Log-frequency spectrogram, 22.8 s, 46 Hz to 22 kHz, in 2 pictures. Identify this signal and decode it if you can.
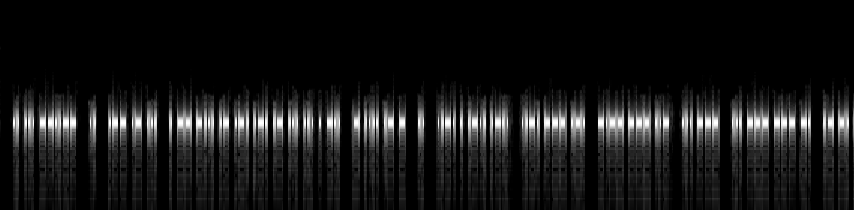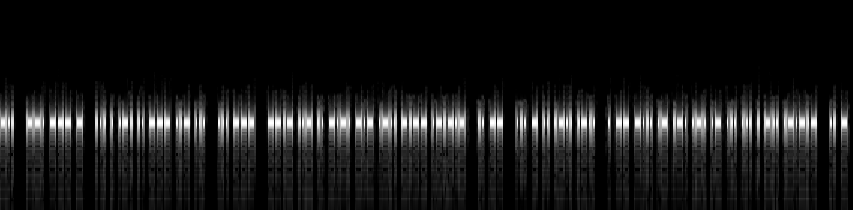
Morse code, heard as a keyed tone, about 46 wpm, 600 Hz. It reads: IS, I WAS EMBARRASSED THAT I FELL FOR YOU SO SOON AND GOT SERIOUS SO QUICKLY. IM STILL EMBARRASSED. IT
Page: Never 47wpm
